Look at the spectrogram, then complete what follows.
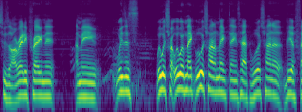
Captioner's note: stammering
